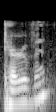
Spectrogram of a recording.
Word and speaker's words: Tervuren: Did I pronounce correctly? Tervuren.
